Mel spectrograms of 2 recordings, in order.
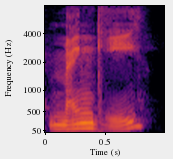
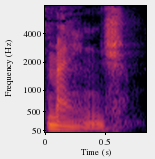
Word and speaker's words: mange: This one I followed a Michelleism and I went to the Googs and I followed the intricacies of how to pronounce it because I wanted to say mangy, but it's mange. – Yeah, mangy would have been funnier, but it's definitely mange. – It's the mange, everyone. M-A-N-G-E, the mange.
